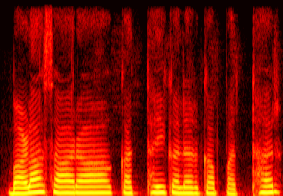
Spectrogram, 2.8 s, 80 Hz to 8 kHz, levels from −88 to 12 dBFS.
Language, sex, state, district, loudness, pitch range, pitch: Hindi, female, Madhya Pradesh, Bhopal, -13 LUFS, 225-245 Hz, 235 Hz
